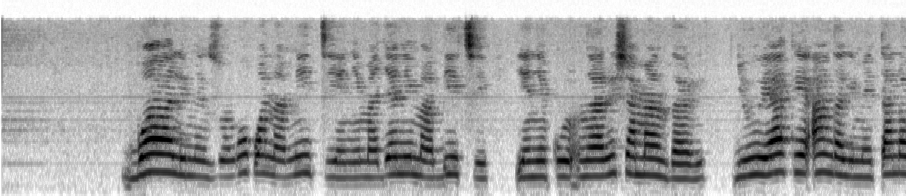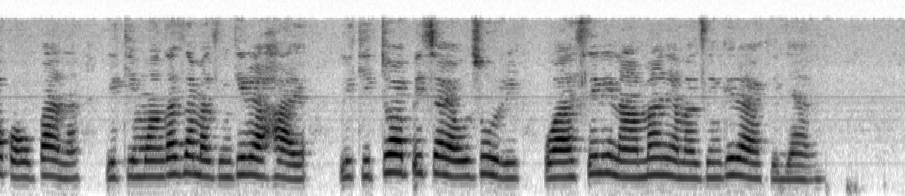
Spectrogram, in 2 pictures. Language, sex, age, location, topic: Swahili, female, 25-35, Dar es Salaam, agriculture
